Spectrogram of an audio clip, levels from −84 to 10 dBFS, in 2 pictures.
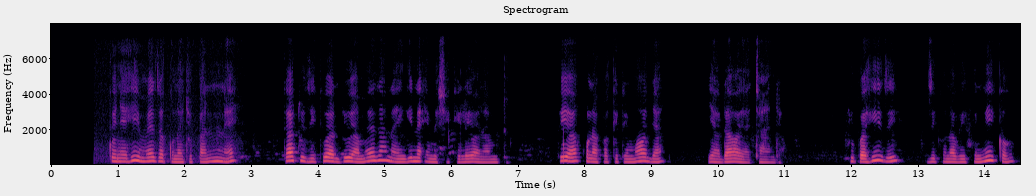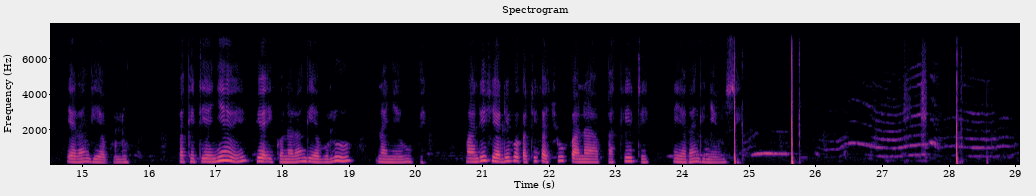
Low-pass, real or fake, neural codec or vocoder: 7.2 kHz; real; none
